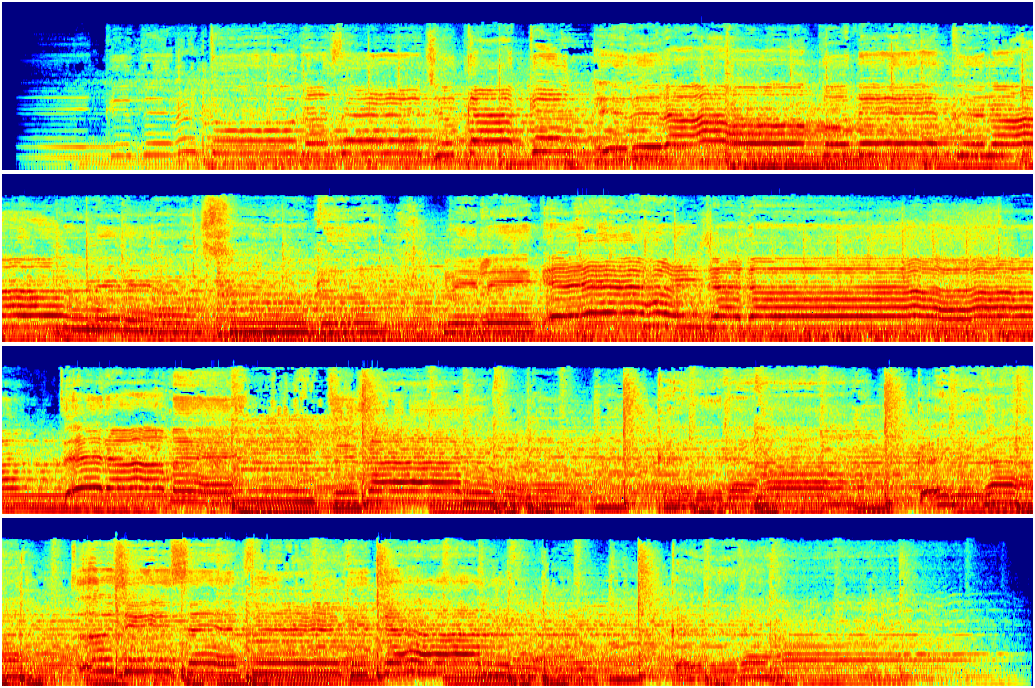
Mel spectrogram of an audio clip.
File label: Slowed Reverb Ringtone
